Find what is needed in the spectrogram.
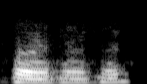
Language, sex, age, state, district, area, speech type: Marathi, male, 18-30, Maharashtra, Ratnagiri, urban, conversation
